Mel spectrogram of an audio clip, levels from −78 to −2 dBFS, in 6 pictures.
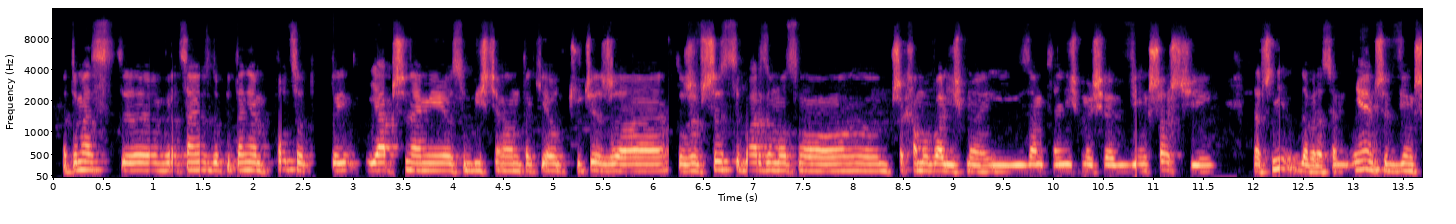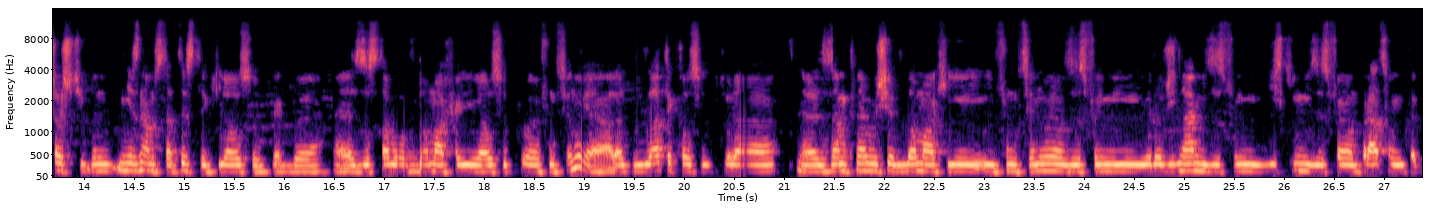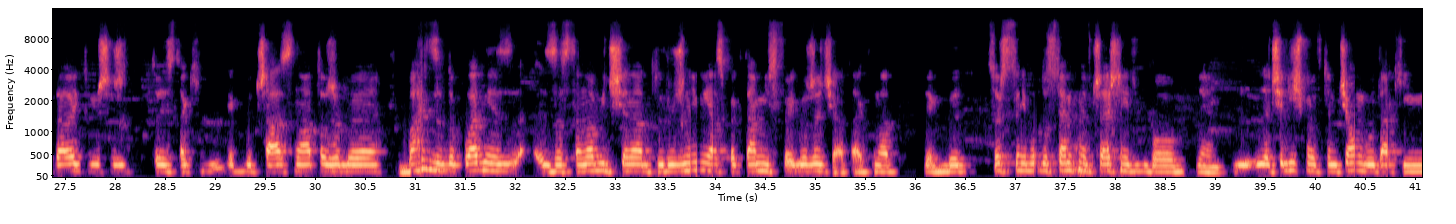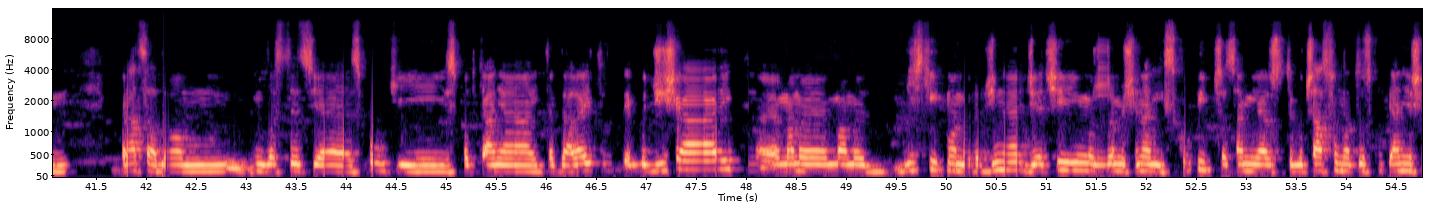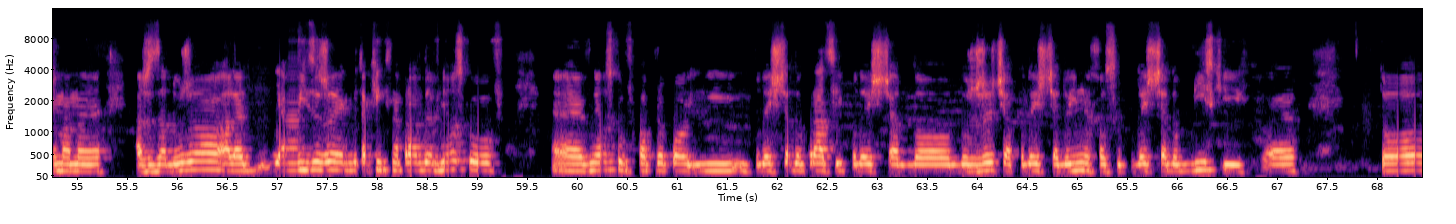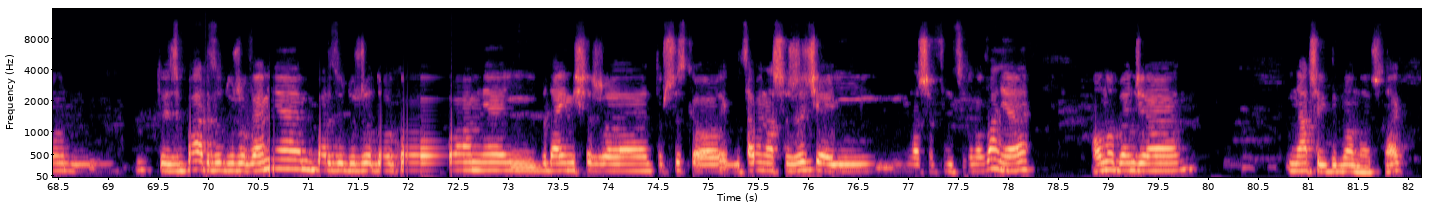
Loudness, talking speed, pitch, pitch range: -16 LUFS, 145 wpm, 150 Hz, 145-165 Hz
